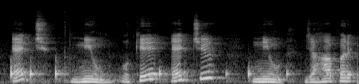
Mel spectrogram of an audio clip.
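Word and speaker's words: ν: Okay, इसका pronunciation कैसे है, जैसे न्यू हम बोलते हैं उस तरीके से है।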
